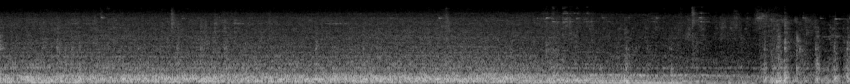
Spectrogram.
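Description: Engine and road noise of a vehicle driving through town streets, heard from inside the cab: a steady low rumble that eases off about seven seconds in.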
